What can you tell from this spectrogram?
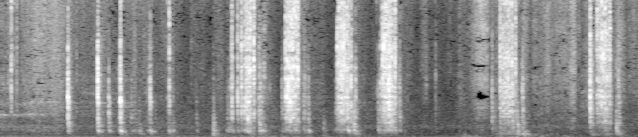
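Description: Hand socket ratchet clicking as it tightens a nut on a snowblower's metal headlight bracket: a few single clicks, then a string of short back-strokes, each a quick burst of clicks, about half a second apart.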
